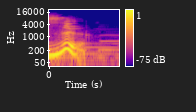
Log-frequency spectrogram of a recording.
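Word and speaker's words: ぞ: This is Zo. Zo. Alright, so is normal. Yep. Zo. No, I didn't need you to pronounce it again.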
